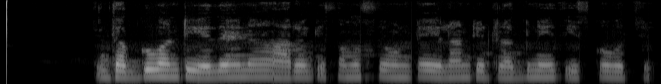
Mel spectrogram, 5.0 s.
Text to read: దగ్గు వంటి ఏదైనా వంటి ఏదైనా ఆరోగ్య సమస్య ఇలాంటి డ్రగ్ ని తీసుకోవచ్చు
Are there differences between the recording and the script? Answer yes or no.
yes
